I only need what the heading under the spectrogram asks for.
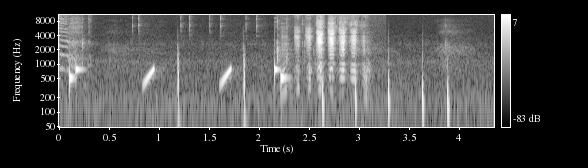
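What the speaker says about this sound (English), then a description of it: "I love that goat noise." Stardew Valley's goat gives short synthesized bleats, several rising calls spaced apart, mixed with game plops and clicky interface effects.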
